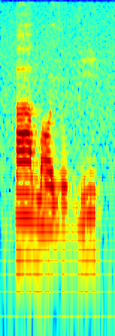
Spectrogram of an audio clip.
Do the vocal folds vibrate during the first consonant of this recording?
yes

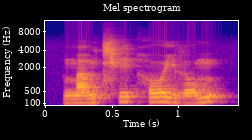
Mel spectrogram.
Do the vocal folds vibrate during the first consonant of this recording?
yes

